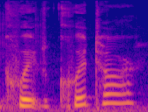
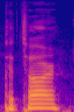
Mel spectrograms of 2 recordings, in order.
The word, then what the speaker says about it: Qatar: Tangie Quitar? Yeah, it's pronounced, but don't pronounce the Q that way. I think it's Oh. another way you say it. Oh, I think is it Qatar?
